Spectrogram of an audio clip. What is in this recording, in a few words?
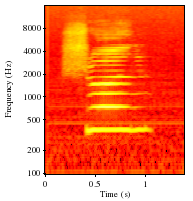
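"shun", Mandarin Chinese, first tone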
